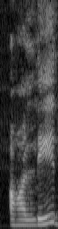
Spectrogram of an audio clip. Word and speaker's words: Allez: Allez, this is French.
